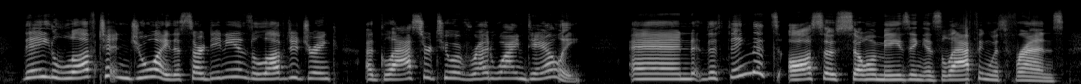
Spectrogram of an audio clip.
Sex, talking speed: female, 155 wpm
